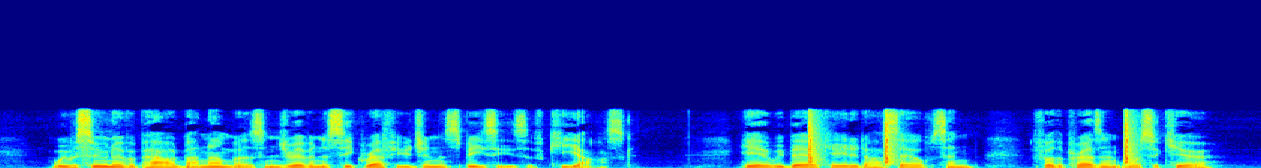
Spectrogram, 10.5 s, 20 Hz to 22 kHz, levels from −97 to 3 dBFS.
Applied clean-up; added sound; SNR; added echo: none; Clapping; 0 dB; none.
